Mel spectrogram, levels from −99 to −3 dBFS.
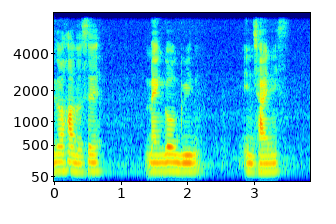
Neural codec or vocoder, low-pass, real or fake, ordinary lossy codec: none; 7.2 kHz; real; none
